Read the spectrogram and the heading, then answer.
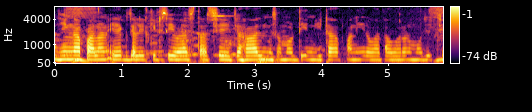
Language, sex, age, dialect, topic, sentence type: Magahi, female, 60-100, Northeastern/Surjapuri, agriculture, statement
